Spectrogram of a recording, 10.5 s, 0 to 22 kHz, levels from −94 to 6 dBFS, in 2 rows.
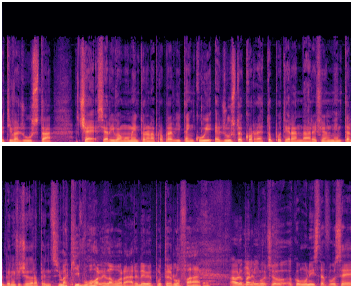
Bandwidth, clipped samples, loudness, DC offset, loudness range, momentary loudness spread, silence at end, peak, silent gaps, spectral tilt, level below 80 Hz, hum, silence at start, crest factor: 17 kHz; under 0.1%; -21 LUFS; under 0.1%; 1 LU; 4 LU; 0 s; 0 dBFS; none; -5 dB/octave; -46 dBFS; none; 0 s; 20 dB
